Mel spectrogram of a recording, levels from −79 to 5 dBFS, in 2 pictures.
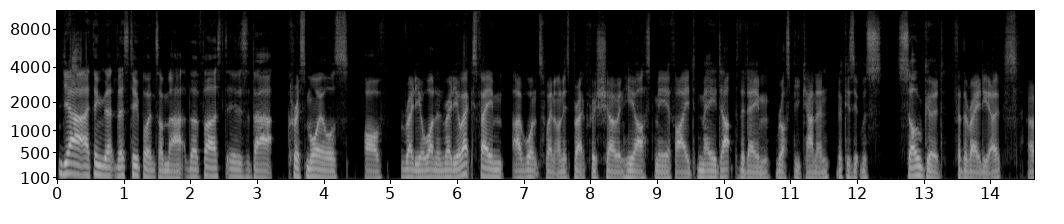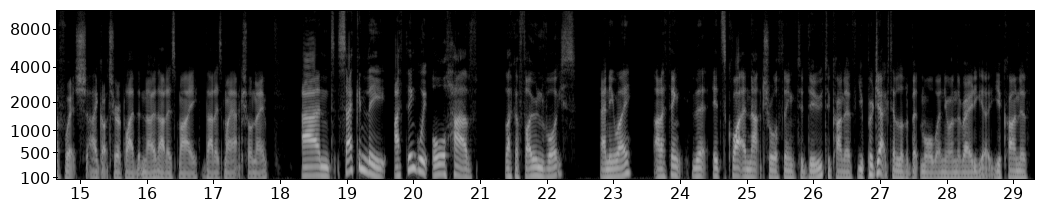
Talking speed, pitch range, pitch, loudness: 215 wpm, 90-120 Hz, 100 Hz, -29 LUFS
